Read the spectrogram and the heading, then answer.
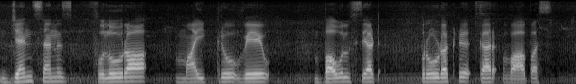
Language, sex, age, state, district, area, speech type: Kashmiri, male, 30-45, Jammu and Kashmir, Anantnag, rural, read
